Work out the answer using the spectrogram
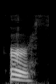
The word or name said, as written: earth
